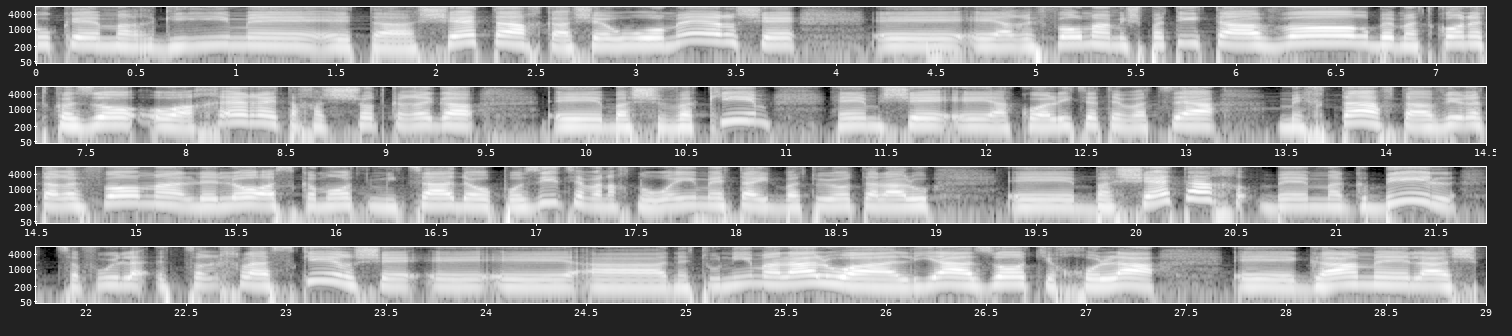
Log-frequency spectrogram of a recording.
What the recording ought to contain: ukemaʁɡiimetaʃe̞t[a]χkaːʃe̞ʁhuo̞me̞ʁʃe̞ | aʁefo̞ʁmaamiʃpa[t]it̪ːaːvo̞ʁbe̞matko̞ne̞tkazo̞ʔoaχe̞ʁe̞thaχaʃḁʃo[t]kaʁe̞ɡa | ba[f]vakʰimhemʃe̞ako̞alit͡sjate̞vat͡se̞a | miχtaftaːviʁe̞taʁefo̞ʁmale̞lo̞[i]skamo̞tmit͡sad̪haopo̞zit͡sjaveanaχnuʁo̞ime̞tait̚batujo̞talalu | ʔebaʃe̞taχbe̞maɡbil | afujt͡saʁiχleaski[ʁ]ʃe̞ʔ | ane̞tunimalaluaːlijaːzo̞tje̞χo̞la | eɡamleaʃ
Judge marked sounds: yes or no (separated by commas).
yes, yes, yes, no, no, yes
